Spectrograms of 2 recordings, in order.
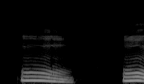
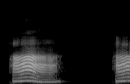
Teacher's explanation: e happens in the front of the mouth behind the teeth but ah ah happens right at the back of the mouth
